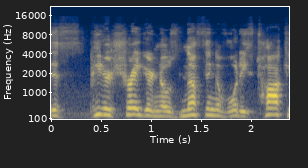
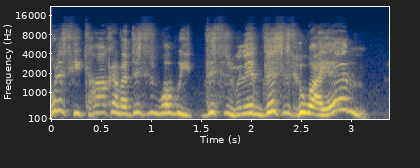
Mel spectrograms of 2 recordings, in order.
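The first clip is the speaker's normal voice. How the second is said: worked-up, excitable, agitated tone, higher pitch; 5 semitones higher than usual. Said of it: "he's excitable".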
